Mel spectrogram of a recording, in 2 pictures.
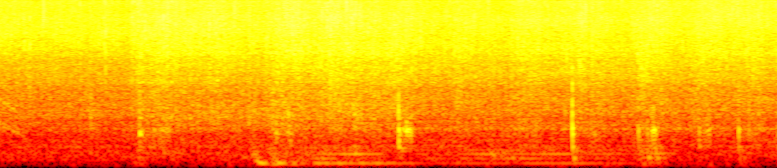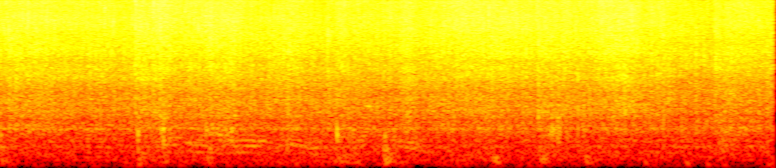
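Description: Ground beef and diced onion sizzling in a skillet as they are stirred, with a steady hiss and scattered light clicks and taps.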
